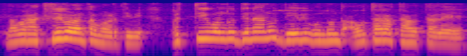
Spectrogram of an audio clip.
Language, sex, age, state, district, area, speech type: Kannada, male, 18-30, Karnataka, Bellary, rural, spontaneous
